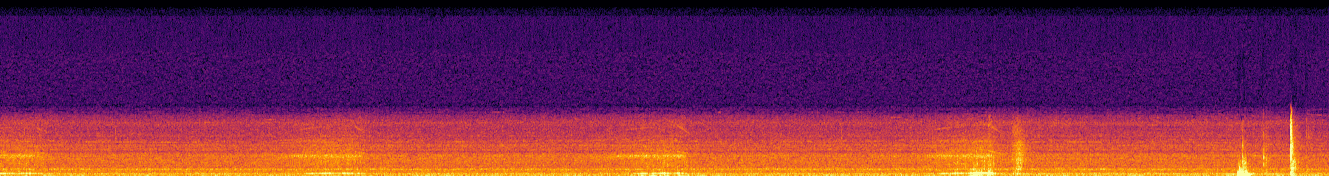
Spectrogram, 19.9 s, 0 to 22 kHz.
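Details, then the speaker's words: Z1 Auto travel CPAP machine running at a set 9 cmH2O with a standard nasal mask worn, microphone 50 cm away: a very quiet, steady airflow hum with gentle swells about every five seconds. "and there you have it the noise level of the zed1 auto machine operating on 9 cm is of pressure"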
